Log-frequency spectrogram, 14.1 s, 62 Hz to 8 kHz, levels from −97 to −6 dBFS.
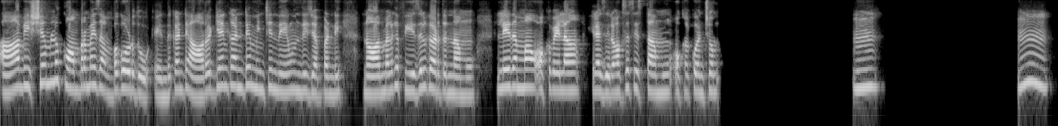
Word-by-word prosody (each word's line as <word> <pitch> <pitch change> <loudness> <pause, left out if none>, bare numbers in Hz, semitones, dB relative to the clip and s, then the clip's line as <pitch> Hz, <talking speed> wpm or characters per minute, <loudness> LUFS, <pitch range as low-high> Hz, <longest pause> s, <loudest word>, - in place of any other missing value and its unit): ఆ - - +6 0.2
విషయంలో 330 +4 +2
కాంప్రమైజవ్వగూడదు. 255 -4 +1 0.2
ఎందుకంటే, 250 +7 -2
ఆరోగ్యం 250 +8 +1
కంటే 295 0 +1
మించిందేముంది 240 -2 -4
జెప్పండి. 215 0 -1 0.4
నార్మల్‌గా 225 +6 +3
ఫీజులు 250 +3 -2
గడుతున్నాము. 215 -4 +1 0.4
లేదమ్మా! 275 0 +5 0.2
ఒకవేళ 245 -2 +3 0.4
ఇలా 240 0 +3
జిరాక్సెసిస్తాము. 230 0 -1 0.2
ఒక 230 - -8
కొంచెం 230 +1 -3 1.9
హ్మ్. 275 +2 -4 1.9
హ్మ్. 315 -1 -4
250 Hz, 80 wpm, -23 LUFS, 230-275 Hz, 1.9 s, ఆ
